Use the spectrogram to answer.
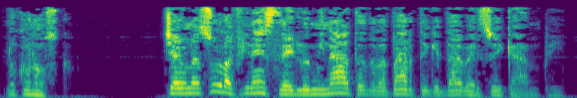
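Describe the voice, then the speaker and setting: A man voicing a cautious, loyal manservant who speaks low and deferentially, in an audiobook. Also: expressive, moderate pace, breathy edge, no echo. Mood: wary.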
